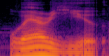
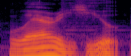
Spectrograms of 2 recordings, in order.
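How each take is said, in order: No difference in how they are said.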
